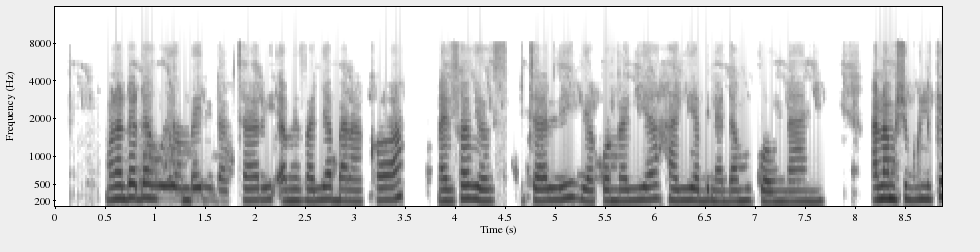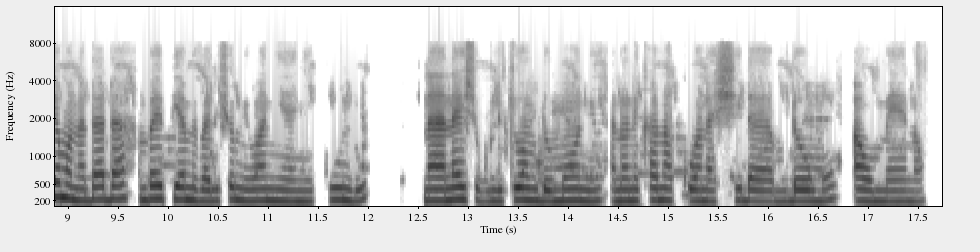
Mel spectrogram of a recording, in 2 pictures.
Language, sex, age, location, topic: Swahili, female, 18-24, Kisumu, health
